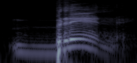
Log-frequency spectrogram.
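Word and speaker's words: brain: तो यहां पे भी अगर ए आई एक साथ है तो इसका भी उच्चारण क्या होगा? ए होगा। तो इसको पढ़ेंगे ब्रेन।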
